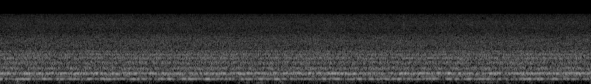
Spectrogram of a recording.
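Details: Honey bees humming at a hive during the linden nectar flow, 3 June: a thick, uniform buzz of many insects, harmonic-rich and unchanging, with no other noticeable sounds.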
